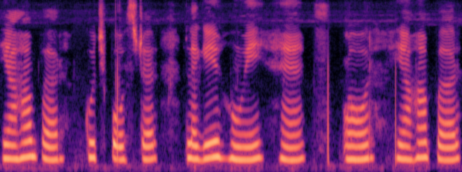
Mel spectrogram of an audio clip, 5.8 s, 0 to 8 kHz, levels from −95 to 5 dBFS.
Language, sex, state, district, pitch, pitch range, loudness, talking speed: Hindi, female, Punjab, Pathankot, 235 Hz, 225-255 Hz, -17 LUFS, 115 wpm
